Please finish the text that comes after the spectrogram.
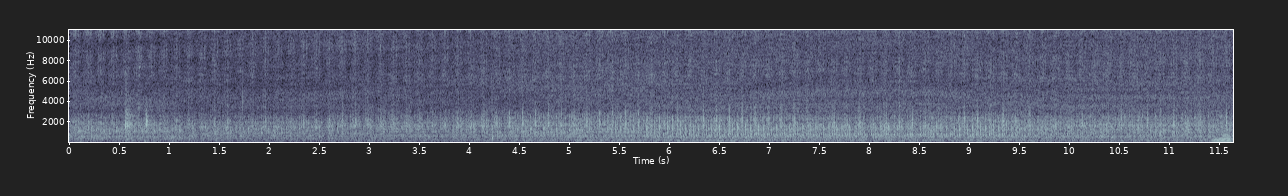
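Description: A Jensen 55 live steam engine runs with its flywheel turning, giving a steady, rapid mechanical chuffing and clatter that stays close and even throughout, with no voices over it.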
